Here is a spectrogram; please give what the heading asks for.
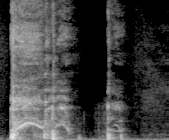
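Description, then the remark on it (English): A person coughs: a loud, rough double cough, a brief pause, then one shorter, softer cough, with no talking around it. “Hold on, let me cough.”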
